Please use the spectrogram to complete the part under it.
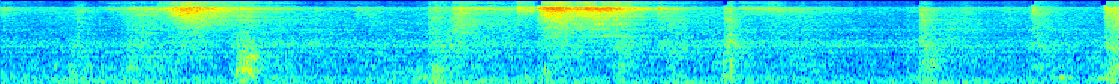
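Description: A passenger train rolls along the Lahore to Rawalpindi line near a station, with a steady rumbling interior drone and repeated clickety-clack wheel beats over rail joints, heard from on board.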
